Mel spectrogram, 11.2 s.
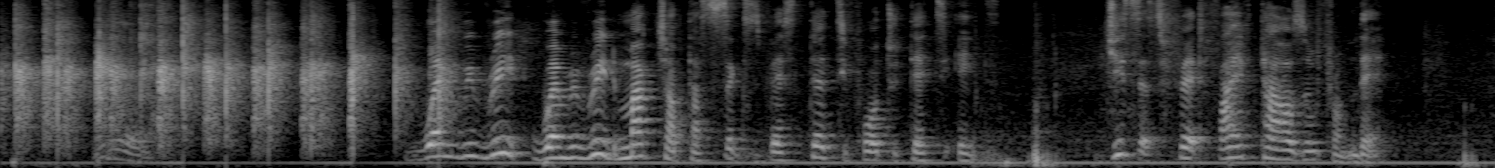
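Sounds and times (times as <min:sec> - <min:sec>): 
audience clapping hands in steady rhythm: 0:00.0 - 0:03.4
low constant hum: 0:00.0 - 0:11.2
speech: 0:03.2 - 0:07.6, 0:08.3 - 0:10.5.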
